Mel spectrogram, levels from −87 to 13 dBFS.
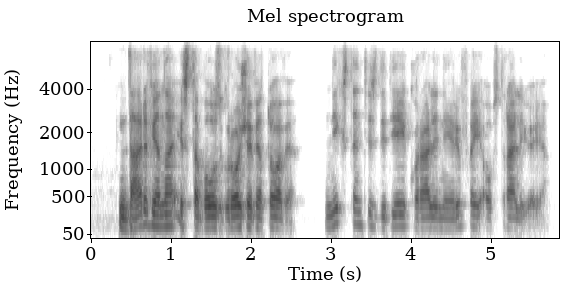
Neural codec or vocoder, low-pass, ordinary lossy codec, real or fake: none; 7.2 kHz; Opus, 16 kbps; real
